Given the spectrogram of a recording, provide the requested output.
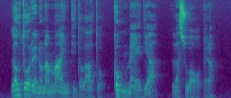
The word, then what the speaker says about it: Commedia: L'autore non ha mai intitolato commedia la sua opera, perlomeno non con la doppia M e l'accento sulla E.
